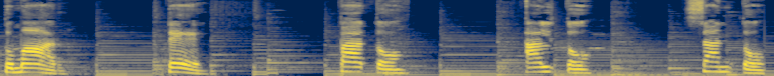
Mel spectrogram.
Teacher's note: T with the Spanish name of Te is pronounced as T, but the tip of the tongue must touch the upper teeth.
